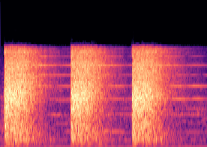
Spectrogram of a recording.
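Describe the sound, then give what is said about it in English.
Three metallic clangs ring out as shots strike bullseye targets at a shooting gallery. Each hit is bright and loud and fades over nearly a second before the next one lands, with no voices. “Hey, that's pretty good shooting. Think nothing of it. Just three more bullseyes and you win a doll.”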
